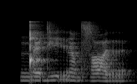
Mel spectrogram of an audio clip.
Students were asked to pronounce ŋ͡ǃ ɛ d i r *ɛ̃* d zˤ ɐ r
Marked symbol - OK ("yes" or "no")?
yes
